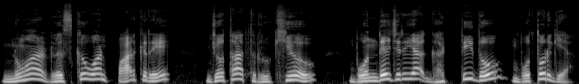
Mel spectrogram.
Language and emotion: Santali, disgusted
